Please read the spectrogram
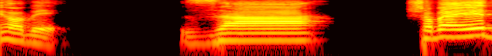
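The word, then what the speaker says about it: ز: জ- উচ্চারণ করেন। জ- আজ, আজ, জ- এই যে ঝিঝি পোকা যেমন ডাকে এরকম বলতেছি। জ- জ- সবাই জোরে জোরে জোরে জোরে জ- জ- এরকম আওয়াজ করতে হবে।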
